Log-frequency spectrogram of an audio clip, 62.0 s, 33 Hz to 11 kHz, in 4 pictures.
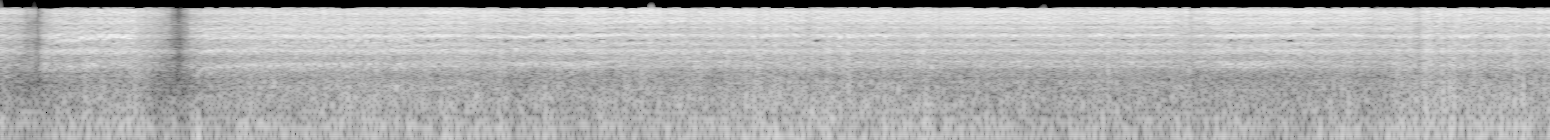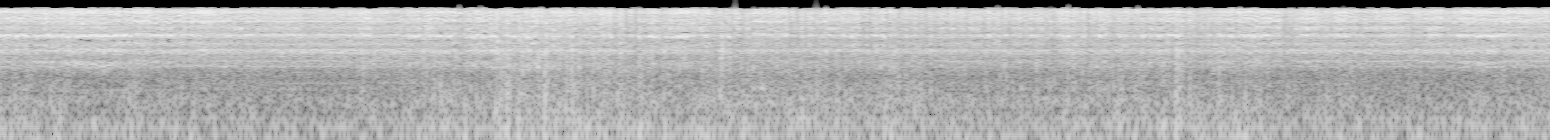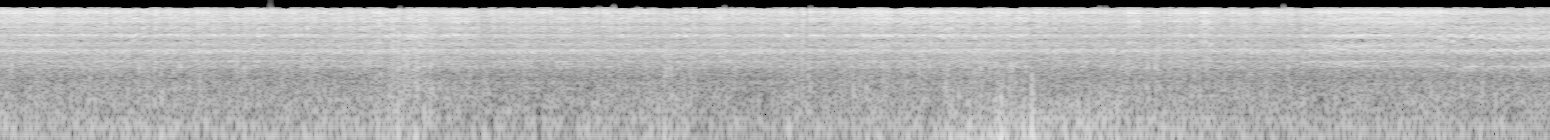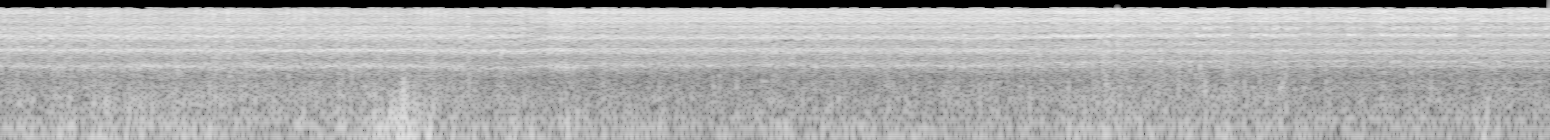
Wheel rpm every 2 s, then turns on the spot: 110, 160, 210, 230, 230, 230, 230, 230, 230, 230, 230, 230, 230, 230, 230, 230, 230, 230, 230, 230, 230, 230, 210, 160, 160, 160, 190, 200, 210, 230, 230.
none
